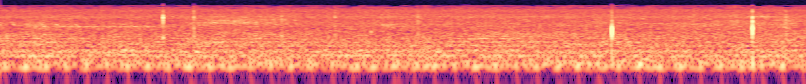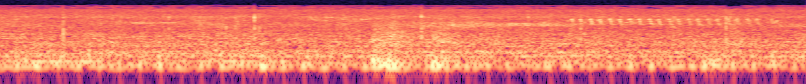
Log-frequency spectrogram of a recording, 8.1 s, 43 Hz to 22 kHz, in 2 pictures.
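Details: Newly arrived western honey bees, held on the hive base for 24 hours and now let out to get their bearings, give a steady low droning hum with a few sharp clicks.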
